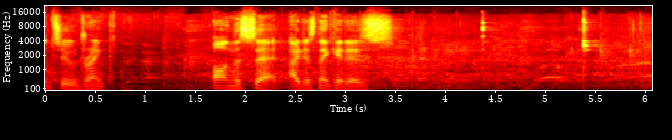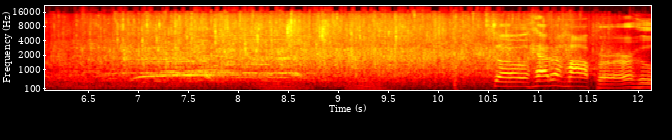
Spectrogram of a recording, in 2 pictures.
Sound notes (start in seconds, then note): 5.4 clink glasses; 5.5 applause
